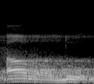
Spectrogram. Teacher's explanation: hukum ro dibaca tebal atau tafkhim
